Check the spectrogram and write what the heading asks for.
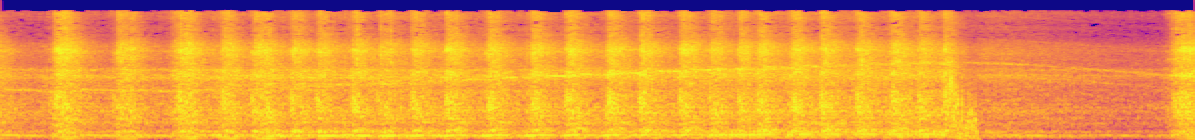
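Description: Large diesel engine on a stand running, a steady low drone with a regular knock about twice a second. About seven seconds in, the knocking stops and the sound drops to a quieter drone.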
